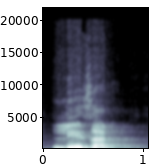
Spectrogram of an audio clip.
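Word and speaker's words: ledger: classifying को एक chapter का नाम भी दिया गया है लेजर एल ए डी जी ई आर लेजर जिसमें कि डी हमारा क्या होता है साइलेंट होता है और ये हमारा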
